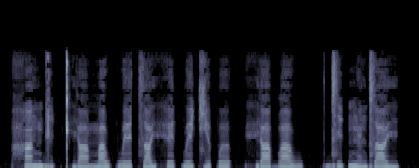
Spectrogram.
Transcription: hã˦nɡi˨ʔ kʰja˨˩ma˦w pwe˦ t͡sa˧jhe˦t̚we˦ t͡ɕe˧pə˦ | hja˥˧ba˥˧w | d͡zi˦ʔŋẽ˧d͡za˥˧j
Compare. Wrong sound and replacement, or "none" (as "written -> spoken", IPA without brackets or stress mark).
none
